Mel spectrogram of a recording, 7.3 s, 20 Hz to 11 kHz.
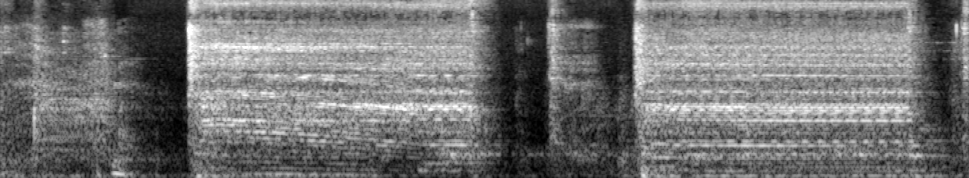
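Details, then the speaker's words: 1966 Chevrolet C10 with LS swap, key on before first start: two quiet, even two-second electric hums from the rear fuel pump as the computer primes it; normal fuel pump priming, no leaks. "so when I turn this key I should hear the fuel pump back here come on so let's see what happens all right I heard it come on I'll cycle it"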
